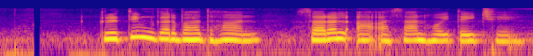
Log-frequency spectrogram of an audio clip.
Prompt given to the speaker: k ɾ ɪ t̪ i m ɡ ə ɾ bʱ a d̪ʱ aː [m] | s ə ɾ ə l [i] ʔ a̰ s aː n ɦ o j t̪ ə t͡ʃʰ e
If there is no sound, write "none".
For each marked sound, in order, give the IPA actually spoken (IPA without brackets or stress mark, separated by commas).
n, a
